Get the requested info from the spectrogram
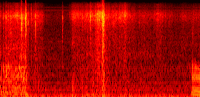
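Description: The seat-recline strap of a Schwinn Safari TT double jogging stroller pulled back to lower the seat: a short scrape at the start, then a sharp click about a second in.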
